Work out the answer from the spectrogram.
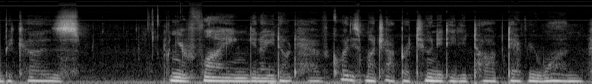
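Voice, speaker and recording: Whispering woman, gentle ASMR therapist. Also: sits low, a little hiss or hum, rough recording. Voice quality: breathy, whispery. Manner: gentle, hesitant, halting counsel. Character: gentle female therapist for witches. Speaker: ASMR roleplayer playing a therapist. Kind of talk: soft-spoken ASMR roleplay.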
